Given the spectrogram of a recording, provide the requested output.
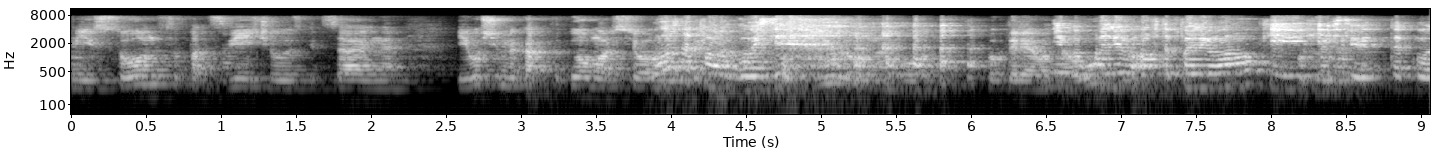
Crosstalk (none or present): present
